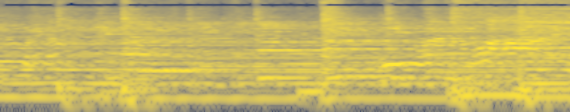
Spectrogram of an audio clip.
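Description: Live band playing a song: strummed acoustic guitar over keyboard, bass and drums, with a man singing lead.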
